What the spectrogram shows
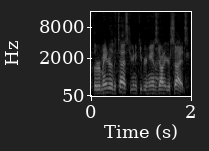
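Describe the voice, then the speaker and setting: A man's voice: a little high, fairly even intonation, very fast, a crowd in the background. A male police officer giving field sobriety test instructions, firm and commanding, repeating his directions.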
